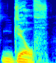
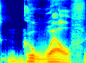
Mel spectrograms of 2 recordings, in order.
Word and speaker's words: Guelph: to let you know you were pronouncing Guelph like this GILF however it should be pronounced like this Guelph G wel F when you list where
